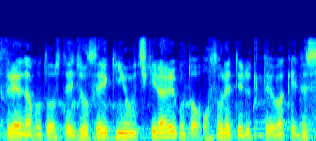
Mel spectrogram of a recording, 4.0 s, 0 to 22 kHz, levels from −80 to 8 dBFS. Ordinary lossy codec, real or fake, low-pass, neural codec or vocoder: none; fake; 7.2 kHz; codec, 24 kHz, 3 kbps, HILCodec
